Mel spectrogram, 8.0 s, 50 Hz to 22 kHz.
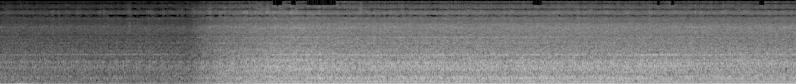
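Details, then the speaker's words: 1995 Oldsmobile Aurora after replacing a bad coil pack, which had caused a severe misfire and engine vibration: engine starts and settles into a smooth, even idle with no stumble or vibration; misfire fixed. "She's running so smooth now. I really can't believe it. Yeah, it's hard to tell on camera, but it is really smooth now. There's no vibration."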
